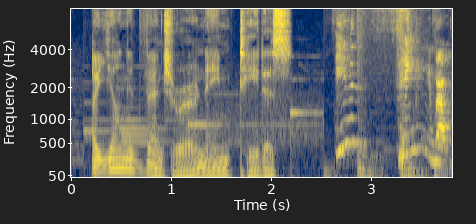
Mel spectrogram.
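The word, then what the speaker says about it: Tidus: book in the new testament titus timothy timothy tied us but there does exist a rare commercial where his name is actually said a young adventurer named titus even thinking about pronouncing his name is oh it makes my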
